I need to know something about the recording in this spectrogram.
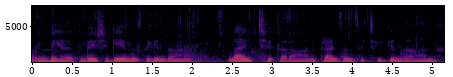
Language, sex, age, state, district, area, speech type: Kashmiri, female, 30-45, Jammu and Kashmir, Ganderbal, rural, spontaneous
